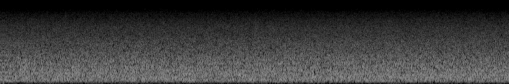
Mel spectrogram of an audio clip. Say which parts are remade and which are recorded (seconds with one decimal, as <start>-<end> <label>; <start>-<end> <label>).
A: 0.0-1.2 remade; 1.2-5.1 recorded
